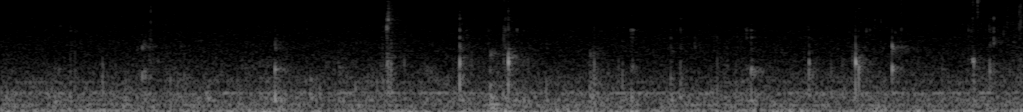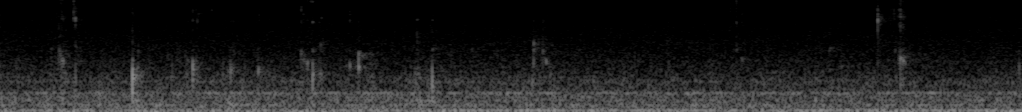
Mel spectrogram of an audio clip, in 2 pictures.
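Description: A person chewing soft cooked egg, with many small, irregular mouth clicks and smacks.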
